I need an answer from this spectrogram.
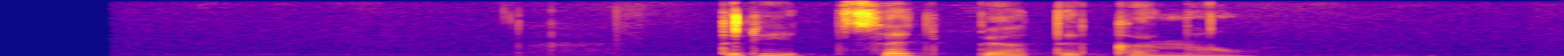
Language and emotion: Russian, neutral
